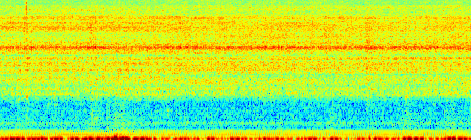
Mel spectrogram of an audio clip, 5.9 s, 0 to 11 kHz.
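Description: Suzuki GSX650F inline-four engine idling steadily as the motorcycle rolls slowly, a low even rumble with no revving.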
